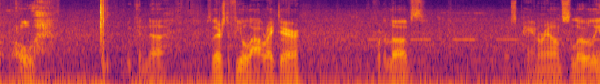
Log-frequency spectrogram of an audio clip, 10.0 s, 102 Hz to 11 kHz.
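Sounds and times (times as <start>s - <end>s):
reversing alarm beeping: 6.1s - 10.0s.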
